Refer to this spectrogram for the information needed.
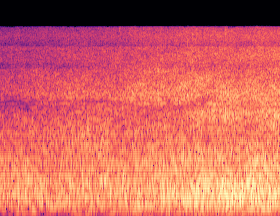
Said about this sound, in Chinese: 海水有一点点的凉。海浪拍打在脚面上，很舒服。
